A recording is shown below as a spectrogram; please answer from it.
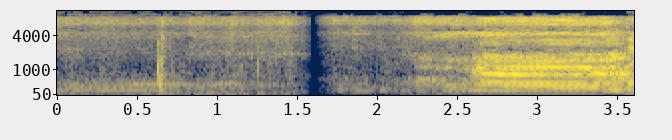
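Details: A huge fattened cow of over one ton, led out of a big pen in Indonesia, gives a long, loud, low moo that swells and holds steady in the final second, after a quieter lowing start.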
